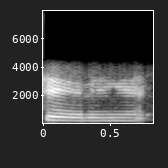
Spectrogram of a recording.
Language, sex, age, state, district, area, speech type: Tamil, female, 45-60, Tamil Nadu, Namakkal, rural, conversation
